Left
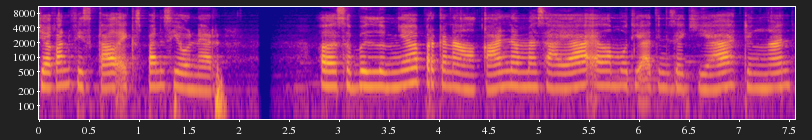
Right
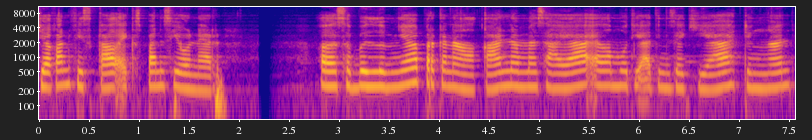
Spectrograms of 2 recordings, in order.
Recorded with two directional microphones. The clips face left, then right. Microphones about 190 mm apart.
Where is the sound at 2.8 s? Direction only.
35° right (ahead or behind).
